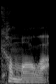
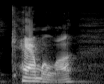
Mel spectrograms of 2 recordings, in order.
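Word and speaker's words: Kamala: always say Cala well it's not Camala I know that it's camela um so yeah I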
